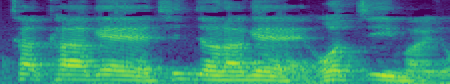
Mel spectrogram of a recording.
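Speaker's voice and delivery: ordinary talk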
